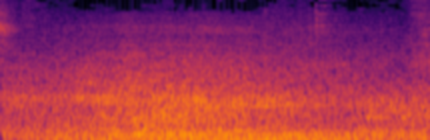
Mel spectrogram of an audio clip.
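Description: Road traffic noise: a passing vehicle swelling to a peak about a second in and fading away, over a steady low hum.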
